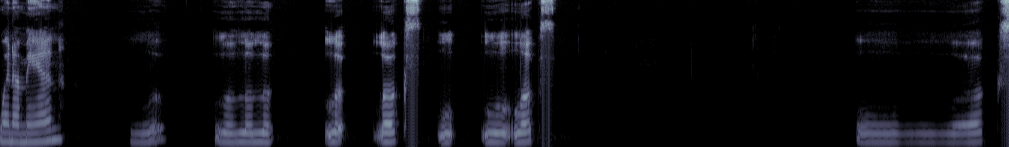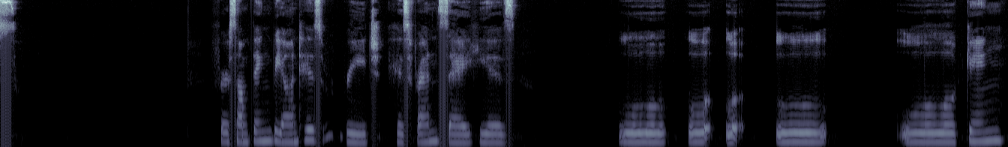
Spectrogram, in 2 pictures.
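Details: Adult speaker, imitating; stuttering with cancellation (imitated).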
